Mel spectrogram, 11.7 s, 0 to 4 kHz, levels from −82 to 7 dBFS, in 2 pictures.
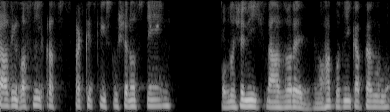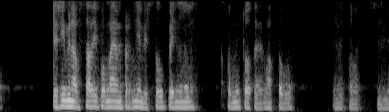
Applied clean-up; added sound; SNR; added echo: neural mask model DeepFilterNet 3.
